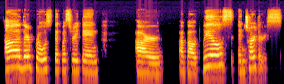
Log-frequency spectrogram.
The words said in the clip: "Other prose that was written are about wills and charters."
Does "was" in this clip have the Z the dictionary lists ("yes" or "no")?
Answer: no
